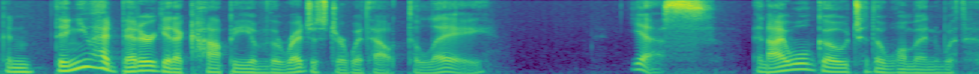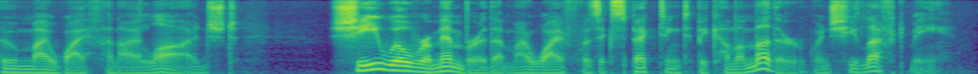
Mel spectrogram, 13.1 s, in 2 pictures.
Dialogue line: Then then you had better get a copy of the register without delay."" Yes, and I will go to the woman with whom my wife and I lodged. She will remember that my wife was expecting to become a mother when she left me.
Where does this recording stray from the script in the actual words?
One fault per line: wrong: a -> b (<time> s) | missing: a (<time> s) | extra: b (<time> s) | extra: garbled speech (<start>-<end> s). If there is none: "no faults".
no faults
